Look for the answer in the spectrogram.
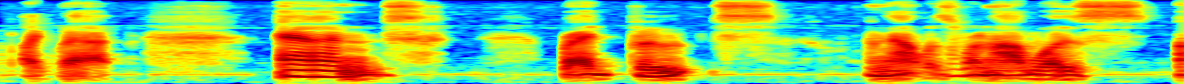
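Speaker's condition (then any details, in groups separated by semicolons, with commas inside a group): Cerebral palsy; since birth, hand tremors; age 57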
